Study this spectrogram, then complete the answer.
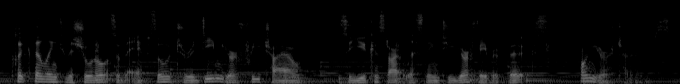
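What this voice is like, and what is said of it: Put-on sexy male voice. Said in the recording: “a man's sexy voice”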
